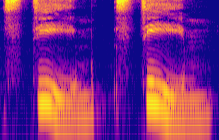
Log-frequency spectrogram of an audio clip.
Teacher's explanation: в слове steam мы звук t не придыхаем, потому что он идет после s, и у нас там долгий i, да, делаем волну.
